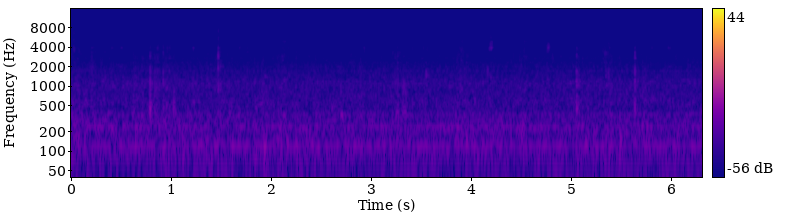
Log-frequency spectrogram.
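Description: A person chewing food with the mouth closed: faint, irregular crunching ticks over a steady low hum.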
